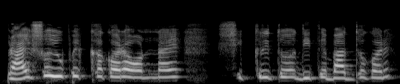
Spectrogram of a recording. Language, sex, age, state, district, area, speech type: Bengali, female, 18-30, West Bengal, Uttar Dinajpur, urban, spontaneous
